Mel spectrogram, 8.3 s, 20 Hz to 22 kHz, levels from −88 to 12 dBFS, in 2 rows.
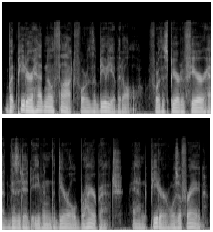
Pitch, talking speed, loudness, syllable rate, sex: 90 Hz, 200 wpm, -19 LUFS, 4.6 syllables/s, male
